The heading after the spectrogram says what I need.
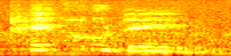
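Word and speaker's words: פִּקּוּדִים: This is another word for an aspect of the Torah, Hebrew word 6490, which is pronounced pikhudim. Pikhudim. Try that one.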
